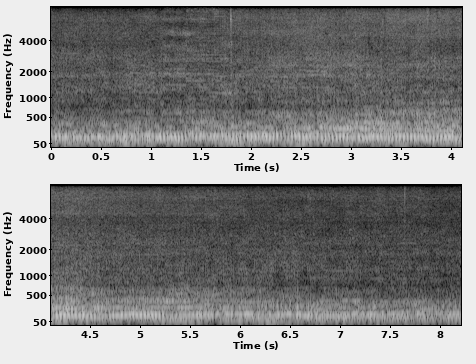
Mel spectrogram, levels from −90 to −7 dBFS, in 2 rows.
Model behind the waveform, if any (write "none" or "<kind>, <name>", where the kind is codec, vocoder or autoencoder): codec, SNAC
